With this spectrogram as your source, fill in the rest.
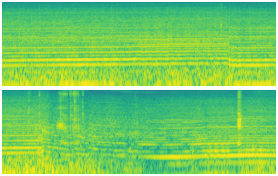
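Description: A racing car engine screams at high revs, then drops in pitch as the car slows for a corner and climbs again.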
